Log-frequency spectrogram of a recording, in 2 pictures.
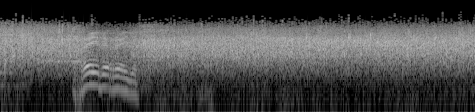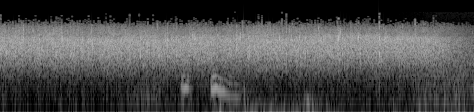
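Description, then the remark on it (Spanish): A large crowd applauds for Jesus steadily for the whole stretch, a dense continuous wash of clapping, with a voice calling out briefly near the start and again around ten seconds. “Un fuerte aplauso a Jesús”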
